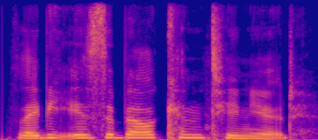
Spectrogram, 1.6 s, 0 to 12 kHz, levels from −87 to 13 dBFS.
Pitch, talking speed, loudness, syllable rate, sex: 225 Hz, 115 wpm, -16 LUFS, 6.2 syllables/s, female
